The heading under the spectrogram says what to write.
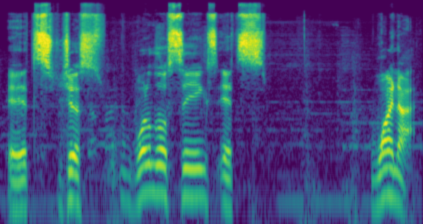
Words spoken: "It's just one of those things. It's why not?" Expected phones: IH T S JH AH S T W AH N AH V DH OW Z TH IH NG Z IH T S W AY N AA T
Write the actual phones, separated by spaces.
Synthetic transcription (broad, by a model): IH T S JH AH S T W AH N AH V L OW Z S IH NG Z IH T S W AY N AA T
